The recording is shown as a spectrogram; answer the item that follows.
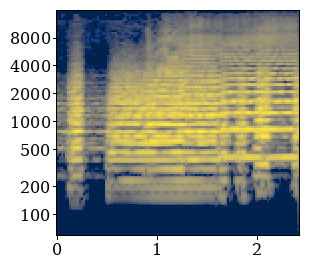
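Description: Sampled brass section of trombones and two trumpets (Session Horns Pro) playing a few short stabs, then a held chord from about half a second in. It runs through RC-20 distortion and reverb, with an EQ cutting out the lows.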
